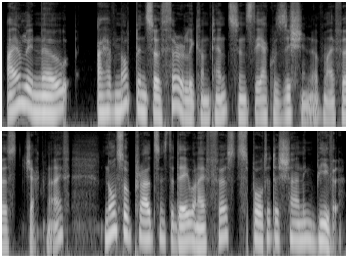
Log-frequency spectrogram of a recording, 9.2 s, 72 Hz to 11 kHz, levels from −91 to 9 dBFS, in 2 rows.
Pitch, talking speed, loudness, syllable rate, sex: 130 Hz, 195 wpm, -19 LUFS, 5.4 syllables/s, male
